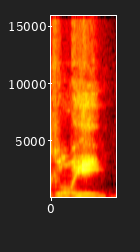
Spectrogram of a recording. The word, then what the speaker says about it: Ghislaine: I think the S is silent. I think it's Ghislaine.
